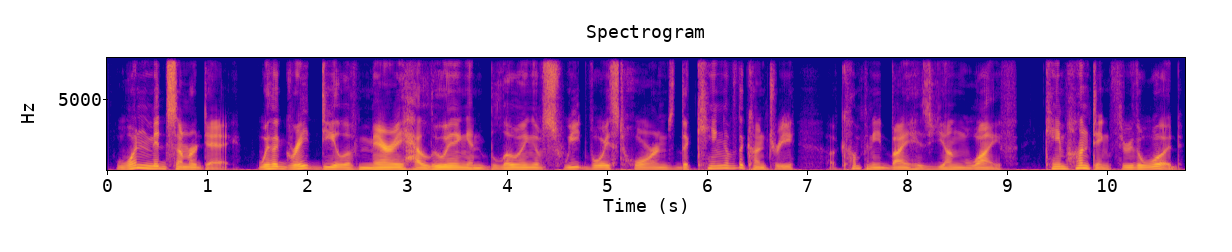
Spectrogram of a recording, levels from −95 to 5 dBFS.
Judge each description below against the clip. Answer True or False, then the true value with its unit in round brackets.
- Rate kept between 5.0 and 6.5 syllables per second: False (4.4 syllables/s)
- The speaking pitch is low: True (105 Hz)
